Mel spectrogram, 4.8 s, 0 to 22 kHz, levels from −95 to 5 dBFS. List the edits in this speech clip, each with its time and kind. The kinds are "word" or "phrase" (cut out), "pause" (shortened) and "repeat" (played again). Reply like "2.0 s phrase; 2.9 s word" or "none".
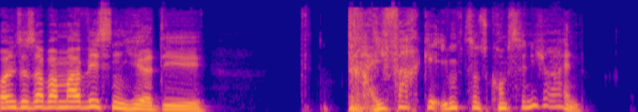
none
